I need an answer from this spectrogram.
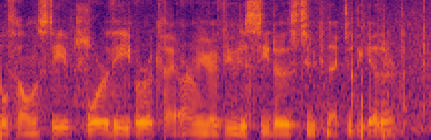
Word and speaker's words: Uruk-hai: So next we have Uruk-Hai Army, or as the designer Martin Klotz says it, Uruk-Hai Army, but that's not how you say it.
